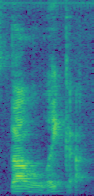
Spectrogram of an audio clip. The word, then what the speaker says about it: balalaika: That's a hard word to pronounce, it's balalaika.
